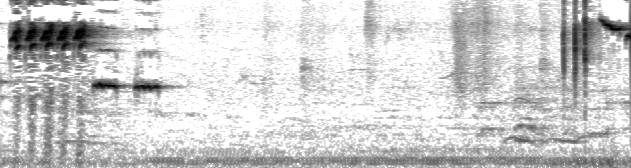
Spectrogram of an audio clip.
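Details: Sunda forktail singing with an open beak to lure others into song: a fast run of five very high ticking notes, then two short level whistles, a quiet pause, and later high sharp notes and a thin whistle.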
